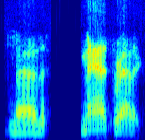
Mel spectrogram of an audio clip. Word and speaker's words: Mad Braddox: Mad Braddock. You can remember that because it rhymes with Brad Maddox.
